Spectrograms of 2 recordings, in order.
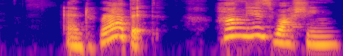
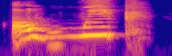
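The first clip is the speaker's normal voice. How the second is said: gloomy; 11 semitones higher than usual. Acted. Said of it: "said Pooh gloomily".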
